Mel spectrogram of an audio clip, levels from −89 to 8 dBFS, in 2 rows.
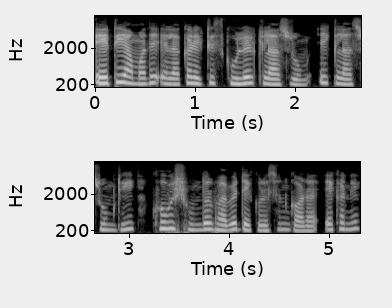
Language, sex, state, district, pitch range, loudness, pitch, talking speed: Bengali, female, Jharkhand, Jamtara, 220-260 Hz, -22 LUFS, 240 Hz, 205 wpm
